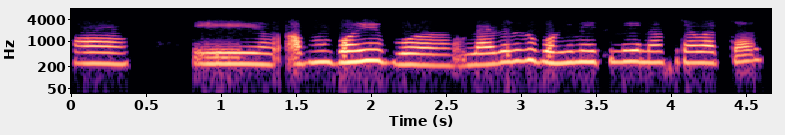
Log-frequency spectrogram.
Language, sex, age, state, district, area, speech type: Odia, female, 18-30, Odisha, Subarnapur, urban, conversation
